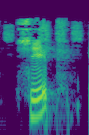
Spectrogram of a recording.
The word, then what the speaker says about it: ship: Por esta razón, no es lo mismo decir ship o sheep. Ship es barco, sheep es oveja.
